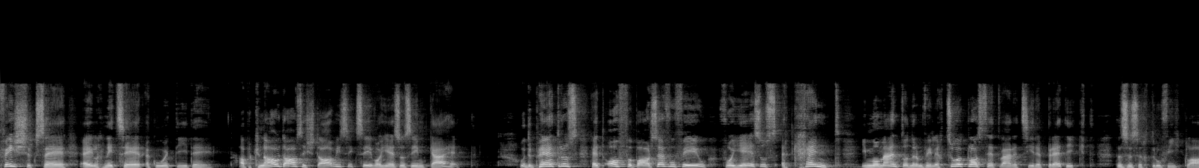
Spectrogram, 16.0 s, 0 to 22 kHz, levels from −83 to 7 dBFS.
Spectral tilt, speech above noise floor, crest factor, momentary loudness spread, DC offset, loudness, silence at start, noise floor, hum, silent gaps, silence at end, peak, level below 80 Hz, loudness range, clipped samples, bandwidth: -4.5 dB/octave; 36 dB; 18 dB; 11 LU; under 0.1%; -19 LUFS; 0 s; -55 dBFS; none; none; 0 s; -2 dBFS; -76 dBFS; 3 LU; under 0.1%; 11.5 kHz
